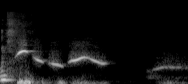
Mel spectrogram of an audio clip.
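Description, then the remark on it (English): A person whistles a string of warbling, sliding tones in imitation of robot beeps and boops, then pauses briefly before one last wavering whistle. Fairly loud, with some breathy low thumps underneath. “Yeah, if I could whistle, I'd make some beeps and whistles and boops.”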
